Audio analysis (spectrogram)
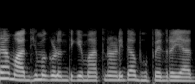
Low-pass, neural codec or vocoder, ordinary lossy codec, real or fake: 5.4 kHz; none; none; real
